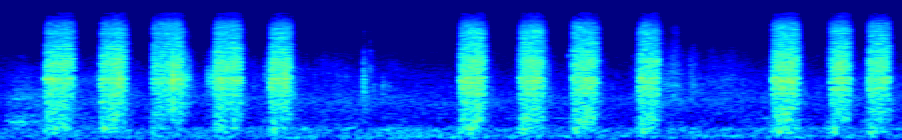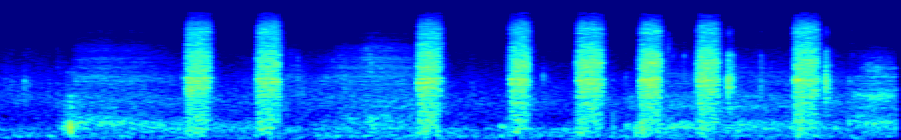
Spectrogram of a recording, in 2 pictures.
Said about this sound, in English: I'm just going to give the top now a little bit of a spray as well.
